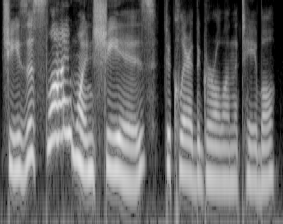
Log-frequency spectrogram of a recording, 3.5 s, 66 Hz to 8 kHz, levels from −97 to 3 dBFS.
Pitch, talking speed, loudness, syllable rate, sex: 225 Hz, 205 wpm, -17 LUFS, 4.9 syllables/s, female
